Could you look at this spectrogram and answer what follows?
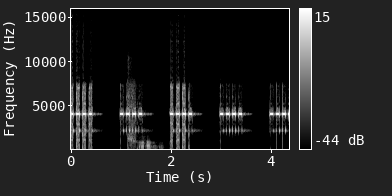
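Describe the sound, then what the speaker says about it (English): A timer alarm goes off during a county planning commission meeting, a piercing electronic beeping in five evenly spaced bursts of rapid pulses, loud and close, with a brief spoken word and some noise between the first bursts. "There's the timer."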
